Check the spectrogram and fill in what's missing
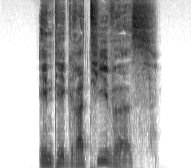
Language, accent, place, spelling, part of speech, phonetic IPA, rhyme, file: German, Germany, Berlin, integratives, adjective, [ˌɪnteɡʁaˈtiːvəs], -iːvəs, De-integratives.ogg
- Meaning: strong/mixed nominative/accusative neuter singular of integrativ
